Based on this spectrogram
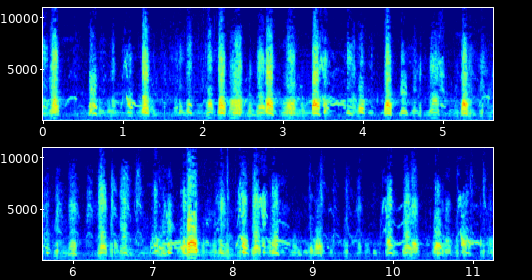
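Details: Barnacle goose flock keeping up a steady clamour of short, sharp barking notes, crowded and uneven in rhythm, with some calls standing out louder than the rest.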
